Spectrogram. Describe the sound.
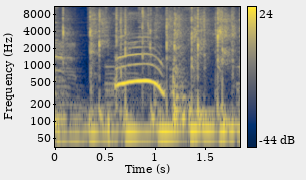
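Brief applause for a winner: a quick run of dense, fairly loud claps lasting under two seconds, with a voice letting out a short sliding cheer partway through.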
